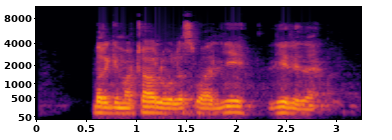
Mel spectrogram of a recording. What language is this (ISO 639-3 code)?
pus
